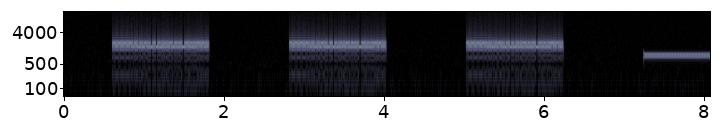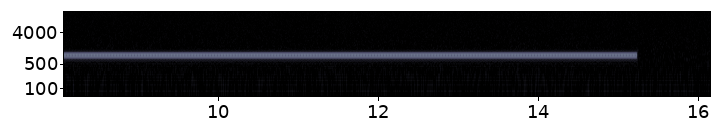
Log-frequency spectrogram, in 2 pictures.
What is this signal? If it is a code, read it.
Emergency Alert System (SAME) tones (header bursts, then the 853 and 960 Hz attention tone), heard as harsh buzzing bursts, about 520.83 baud.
